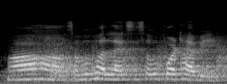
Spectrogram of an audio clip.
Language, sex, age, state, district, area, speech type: Odia, female, 60+, Odisha, Balangir, urban, spontaneous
